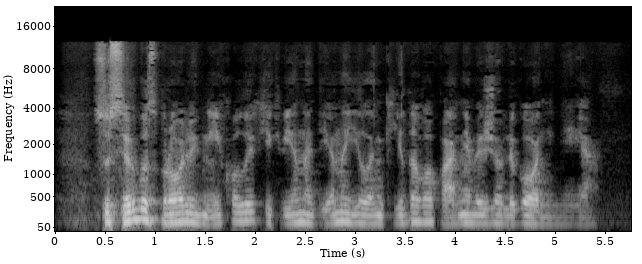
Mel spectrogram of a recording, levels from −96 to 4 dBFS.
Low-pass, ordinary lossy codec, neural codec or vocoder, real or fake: 19.8 kHz; AAC, 32 kbps; codec, 44.1 kHz, 7.8 kbps, Pupu-Codec; fake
